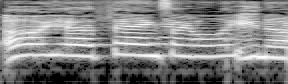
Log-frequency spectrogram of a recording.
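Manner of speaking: mock polite. Mock polite brush-off of help.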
